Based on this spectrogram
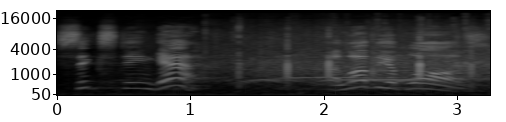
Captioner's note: audience applauding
